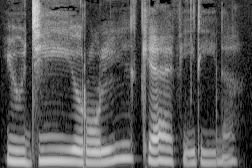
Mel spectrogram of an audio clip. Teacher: يُجِيرُ الْكَافِرِينَ، تو جب بھی کوئی سکون والا لیٹر ہو اور وہ قلقلہ والا لیٹر نہ ہو تو وہاں پر جھٹکا نہیں آنا چاہیے اور نہ ہی اس لیٹر کو ہم ہولڈ کریں گے. تو یہاں پر لام ساکن پر جھٹکا نہ ہو، خیال رکھیں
